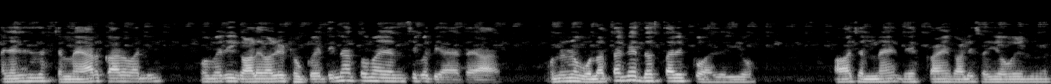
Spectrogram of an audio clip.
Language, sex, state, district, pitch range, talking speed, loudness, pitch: Hindi, male, Uttar Pradesh, Jyotiba Phule Nagar, 125-150 Hz, 230 wpm, -17 LUFS, 135 Hz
